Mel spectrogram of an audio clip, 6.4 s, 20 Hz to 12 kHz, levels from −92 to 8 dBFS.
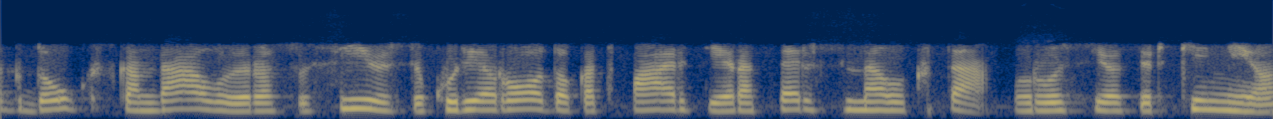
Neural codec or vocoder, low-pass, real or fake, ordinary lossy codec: vocoder, 44.1 kHz, 128 mel bands every 512 samples, BigVGAN v2; 10.8 kHz; fake; MP3, 64 kbps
